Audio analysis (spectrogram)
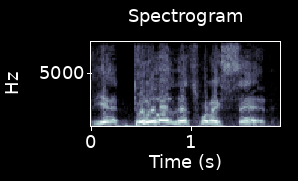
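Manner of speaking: put-on loud, high, snappy old-lady "duh"; a mock-indignant old lady shouting her answer; sassy retort. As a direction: throw the "duh" back at him, loud and high. Sassy old lady's retort quoted.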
